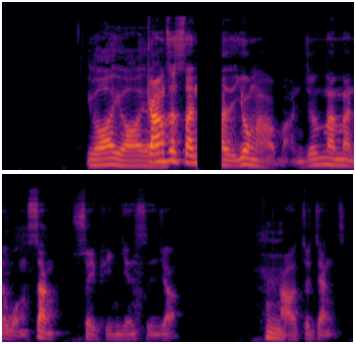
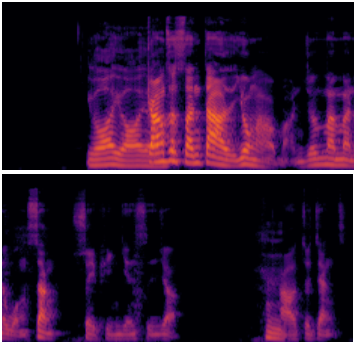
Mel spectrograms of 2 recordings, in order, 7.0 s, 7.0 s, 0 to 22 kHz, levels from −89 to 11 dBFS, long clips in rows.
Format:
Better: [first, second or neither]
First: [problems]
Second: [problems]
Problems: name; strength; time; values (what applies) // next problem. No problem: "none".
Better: second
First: audio cutting out; at 2 s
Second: none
